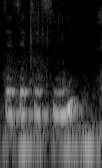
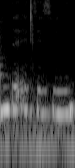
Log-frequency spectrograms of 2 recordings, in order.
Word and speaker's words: des États-Unis: Des États-Unis. Essaye de faire une phrase. Je viens des États-Unis. Voilà. Alors, t'as toujours du mal sur le des États-Unis. On n'entend pas des États-Unis. Des États-Unis.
